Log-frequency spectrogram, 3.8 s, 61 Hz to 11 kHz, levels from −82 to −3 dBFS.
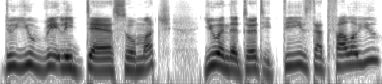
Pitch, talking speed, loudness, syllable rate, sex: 170 Hz, 220 wpm, -19 LUFS, 5.5 syllables/s, male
